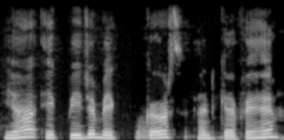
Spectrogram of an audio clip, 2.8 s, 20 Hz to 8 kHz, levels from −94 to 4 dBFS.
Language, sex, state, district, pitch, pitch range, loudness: Hindi, male, Uttarakhand, Uttarkashi, 175 Hz, 165-195 Hz, -18 LUFS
